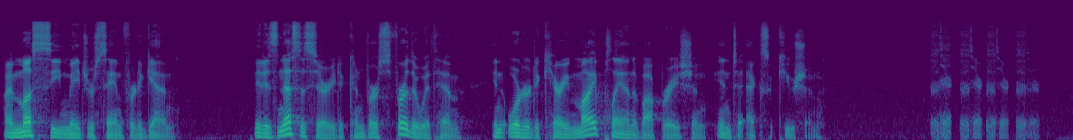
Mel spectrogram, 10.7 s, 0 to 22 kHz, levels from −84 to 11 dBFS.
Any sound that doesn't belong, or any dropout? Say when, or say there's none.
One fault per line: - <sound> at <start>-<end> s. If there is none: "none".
- laugh at 9.3-10.4 s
